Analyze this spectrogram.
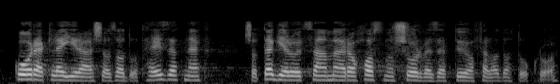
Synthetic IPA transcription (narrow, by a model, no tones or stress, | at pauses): ko̞rːɛk̚t̪lɛiːɾaːʃɒːzɒd̪o̞t̪hɛjzɛt̪nɛkː | ʃɒt̪ɛɡjɛlølt̪saːmaːɾɒhɒsno̞ʃːo̞rvɛzɛt̪øːɒfɛlɒd̪ɒt̪o̞̰kro̰ːl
